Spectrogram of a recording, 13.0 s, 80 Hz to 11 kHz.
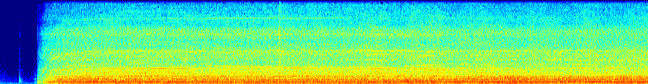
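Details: Kirby G3 vacuum motor spinning up to a loud steady roar with a faint constant whine on top, coming from the transmission; owner aims to eliminate the whine and smooth the engagement.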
